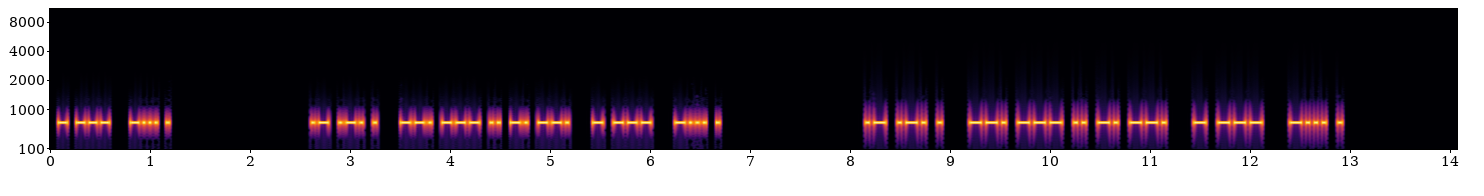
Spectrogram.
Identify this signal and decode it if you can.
Morse code, heard as a keyed tone, about 36 wpm, 700 Hz. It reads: TO BE ARE GOING TO BE ARE GOING TO BE
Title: Speed-Racing - Sets of 4 Words 30wpm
